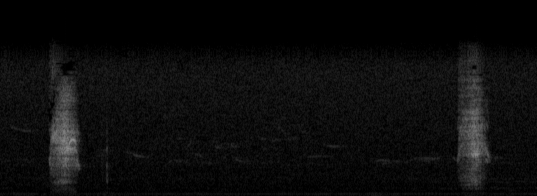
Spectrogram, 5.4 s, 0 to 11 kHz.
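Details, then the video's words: Owlets warning when threatened, 22 May 2015, 20:42; two loud, breathy, rasping bursts about four seconds apart, each under half a second, separated by near quiet with a low steady hum. "Owlets threatened and warning"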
